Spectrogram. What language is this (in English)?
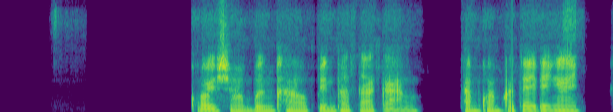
Thai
